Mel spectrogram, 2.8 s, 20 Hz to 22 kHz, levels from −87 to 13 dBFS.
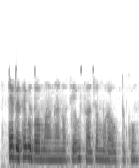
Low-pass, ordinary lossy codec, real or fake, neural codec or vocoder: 19.8 kHz; AAC, 16 kbps; real; none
